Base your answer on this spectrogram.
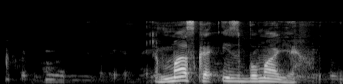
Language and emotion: Russian, positive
